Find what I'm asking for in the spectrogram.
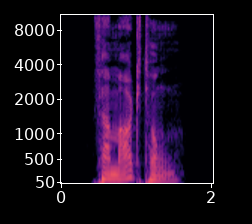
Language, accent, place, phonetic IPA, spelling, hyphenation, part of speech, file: German, Germany, Berlin, [fɛɐ̯ˈmaʁktʊŋ], Vermarktung, Ver‧mark‧tung, noun, De-Vermarktung.ogg
- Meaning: 1. marketing, merchandising 2. commercialization, exploitation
